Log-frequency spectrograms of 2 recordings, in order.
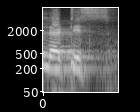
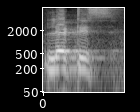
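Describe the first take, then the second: No difference in how they are said.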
